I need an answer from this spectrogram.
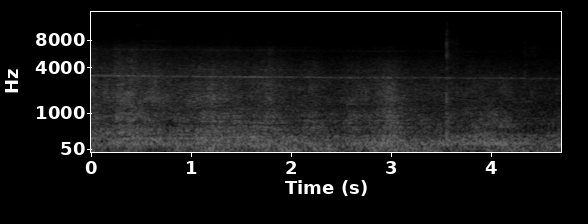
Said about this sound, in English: plane number 8 takes off from the Vero Beach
